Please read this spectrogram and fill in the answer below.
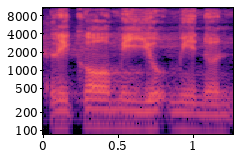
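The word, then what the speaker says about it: لقوم يؤمنون: Dan ini Bapak katakan tuh lihat ya, liqaumi yu'minun itu Bapak katakan bahwa tulisan dan bacaannya berbeda. Tuh. Ditulisnya liqaumin ada n-nya, dibacanya n-nya hilang, ditelan y, hilang ditelan huruf sesudahnya.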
